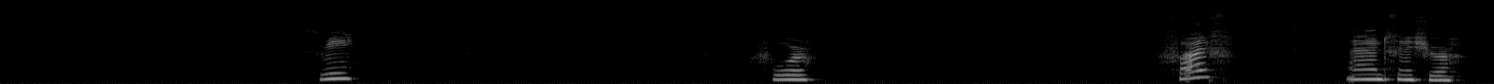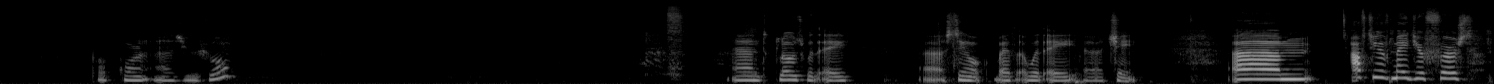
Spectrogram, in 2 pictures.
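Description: A crochet hook softly draws yarn through stitches.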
